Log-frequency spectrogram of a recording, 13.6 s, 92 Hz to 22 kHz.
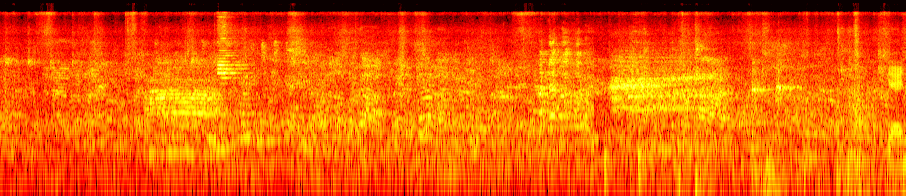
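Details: Water buffalo at a buffalo market in Geulumpang Payong, Bireuen, Aceh, 10 October 2020. Two long, tonal moos come early and again near the end, while a man talks and crowd murmur and clatter continue throughout.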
